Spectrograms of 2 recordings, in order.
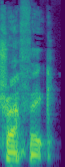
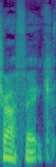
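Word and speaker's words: Traefik: It's pronounced traffic. – Is it pronounced traffic? – Yeah, all right, of course.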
